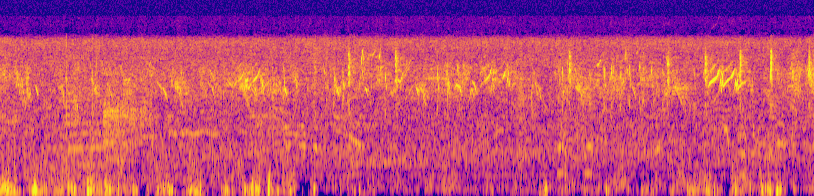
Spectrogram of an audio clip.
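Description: Small birds chirping faintly in quick, scattered notes, under a low, gusty rumble on the microphone in the first few seconds and again near the end.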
